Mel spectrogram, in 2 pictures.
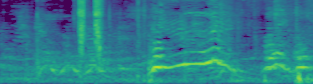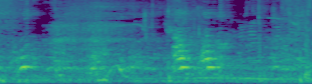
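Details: Negrito, a dog that has just emigrated and is still learning to trust, gives a few rising and falling whining yelps in short bursts, with a person speaking quietly nearby.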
